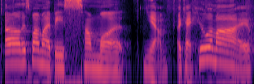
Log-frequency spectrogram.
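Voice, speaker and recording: A woman's voice: lowish voice, expressive, measured pace, a bit bright, slight background noise. A woman co-hosting a casual chat, easygoing and self-deprecating, laughing often. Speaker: co-host.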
